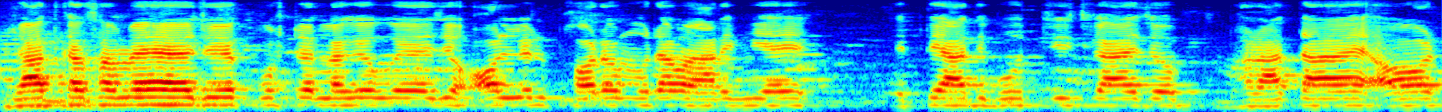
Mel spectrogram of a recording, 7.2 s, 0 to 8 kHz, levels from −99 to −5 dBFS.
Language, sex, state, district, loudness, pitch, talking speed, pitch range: Hindi, male, Bihar, Vaishali, -18 LUFS, 185 Hz, 140 wpm, 185-195 Hz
